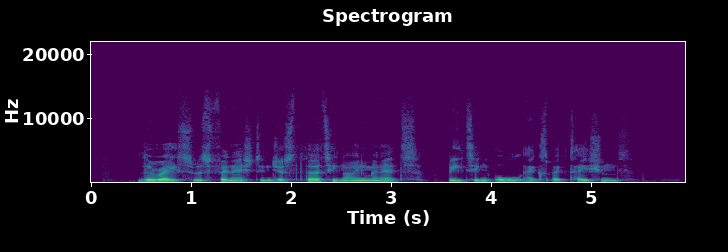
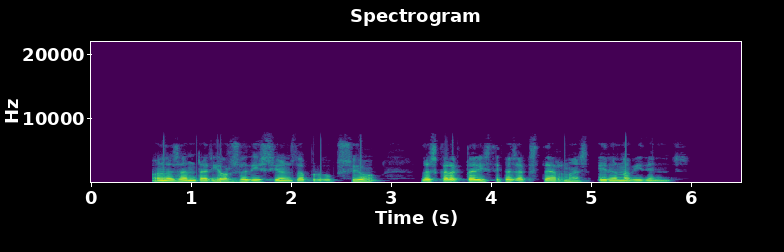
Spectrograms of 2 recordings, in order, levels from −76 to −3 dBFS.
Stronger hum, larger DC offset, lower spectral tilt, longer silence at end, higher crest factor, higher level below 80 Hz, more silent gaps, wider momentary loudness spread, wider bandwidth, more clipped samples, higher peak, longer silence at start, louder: neither; neither; about the same, -6.5 dB/octave vs -7.5 dB/octave; about the same, 0.65 s vs 0.7 s; about the same, 20 dB vs 16 dB; second, -78 dBFS vs -50 dBFS; neither; first, 11 LU vs 8 LU; first, 14 kHz vs 7.4 kHz; neither; second, -8 dBFS vs -2 dBFS; about the same, 0.5 s vs 0.6 s; second, -28 LUFS vs -17 LUFS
